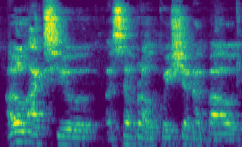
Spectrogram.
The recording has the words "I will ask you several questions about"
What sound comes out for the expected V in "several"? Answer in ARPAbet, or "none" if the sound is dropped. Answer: P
